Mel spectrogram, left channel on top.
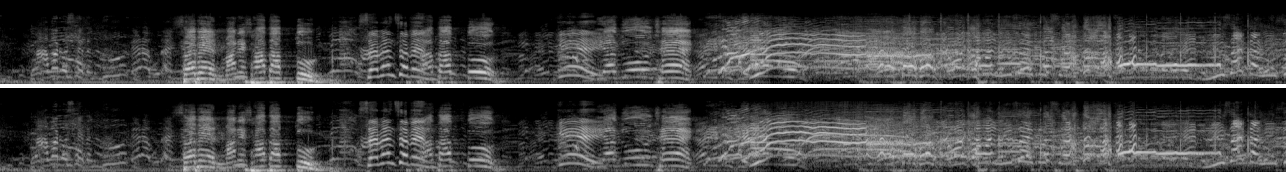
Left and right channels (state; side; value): normal; both; correlation 0.22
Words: মানে 77। 77 কে? রিয়াজুল শেখ।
